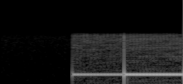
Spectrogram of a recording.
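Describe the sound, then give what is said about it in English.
A steady, mid-pitched ringing tone of an outgoing phone call to a randomly chosen person, placed live on air on Let's Talk Real Talk with Tough Cookie, starts after a moment of silence and holds without a break, with a brief click partway through. “Let's see if this individual is going to answer the phone.”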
